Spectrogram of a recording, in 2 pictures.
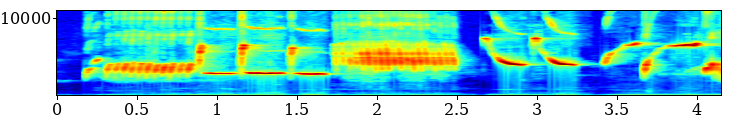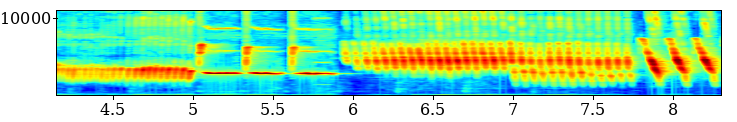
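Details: Stimulating canary song mixing buzzy rolled tours, repeated flat whistles at steady intervals and curved swooping notes, ending in a long dense buzzy trill and quick high sweeps; low rumble in background.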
